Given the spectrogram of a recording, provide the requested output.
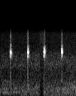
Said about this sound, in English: Oh, hello, we've got a ticking sound on the phone.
